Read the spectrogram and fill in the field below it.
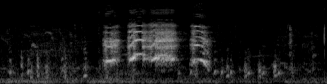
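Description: A small kikiriki rooster lets out a short, loud crow close by, with soft clucking from other chickens and roosters before and after it in a quiet yard.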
